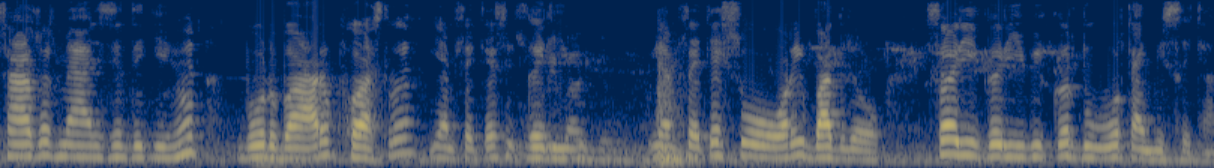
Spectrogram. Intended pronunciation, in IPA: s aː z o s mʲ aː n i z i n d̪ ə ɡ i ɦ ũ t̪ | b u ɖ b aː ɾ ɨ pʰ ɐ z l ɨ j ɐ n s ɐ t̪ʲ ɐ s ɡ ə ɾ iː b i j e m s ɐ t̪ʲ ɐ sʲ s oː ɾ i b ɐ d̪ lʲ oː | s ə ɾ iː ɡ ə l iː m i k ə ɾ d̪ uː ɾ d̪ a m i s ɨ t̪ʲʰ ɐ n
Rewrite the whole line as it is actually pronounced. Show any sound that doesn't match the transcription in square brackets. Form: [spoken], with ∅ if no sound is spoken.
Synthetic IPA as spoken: s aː z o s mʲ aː n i z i n d̪ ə ɡ i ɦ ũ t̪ | b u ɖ b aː ɾ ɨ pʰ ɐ [s] l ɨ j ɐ [m] s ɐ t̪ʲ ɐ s ɡ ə ɾ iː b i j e m s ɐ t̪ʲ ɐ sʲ s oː ɾ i b ɐ d̪ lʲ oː | s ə ɾ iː ɡ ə [ɾ] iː [b] i k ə ɾ d̪ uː ɾ [t̪] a m i s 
